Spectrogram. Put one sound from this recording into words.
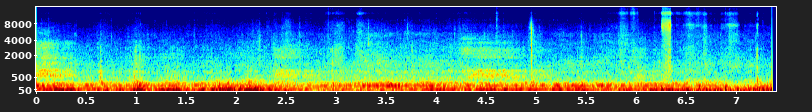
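Footsteps scuff on asphalt at a walking pace.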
